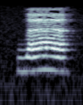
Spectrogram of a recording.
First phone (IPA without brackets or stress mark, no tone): w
